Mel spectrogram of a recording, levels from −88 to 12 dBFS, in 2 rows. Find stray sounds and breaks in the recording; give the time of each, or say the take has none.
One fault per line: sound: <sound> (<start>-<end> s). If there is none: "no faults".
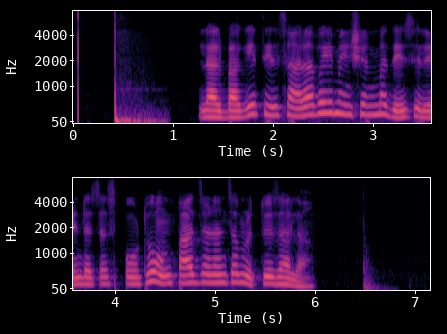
sound: thud (0.4-1.0 s)
sound: thud (6.5-6.9 s)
